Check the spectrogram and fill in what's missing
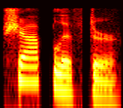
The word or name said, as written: shoplifter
